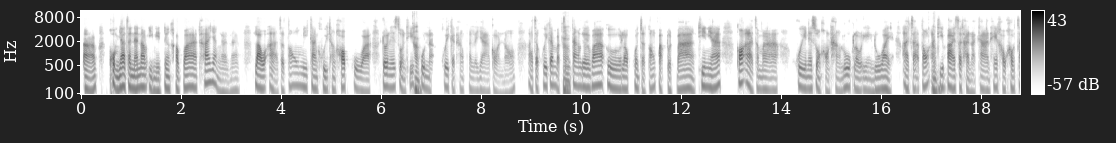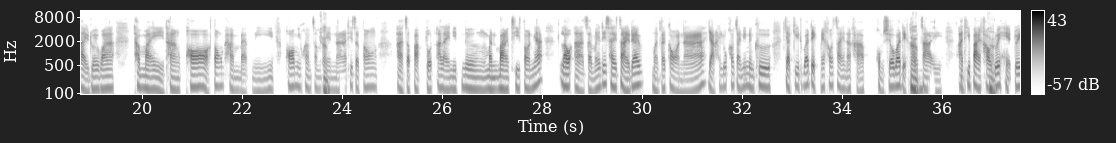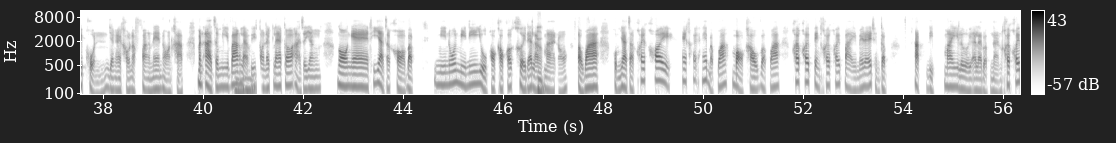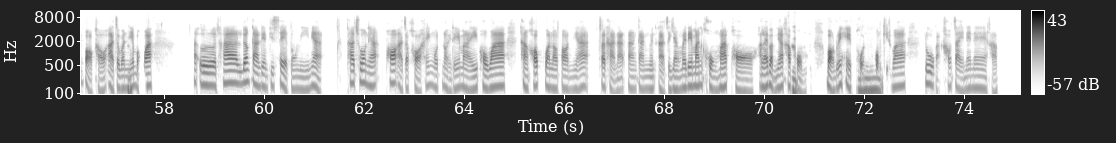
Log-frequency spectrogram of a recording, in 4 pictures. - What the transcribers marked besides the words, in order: none
- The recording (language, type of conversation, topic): Thai, advice, คุณมีประสบการณ์อย่างไรกับการตกงานกะทันหันและความไม่แน่นอนเรื่องรายได้?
